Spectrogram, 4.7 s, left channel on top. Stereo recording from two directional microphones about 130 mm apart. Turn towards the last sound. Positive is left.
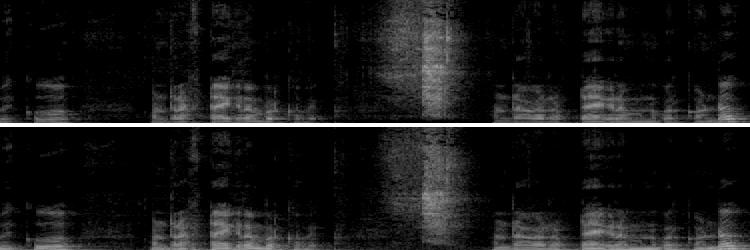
turn(degrees=40)  # may be behind; listen again after turning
